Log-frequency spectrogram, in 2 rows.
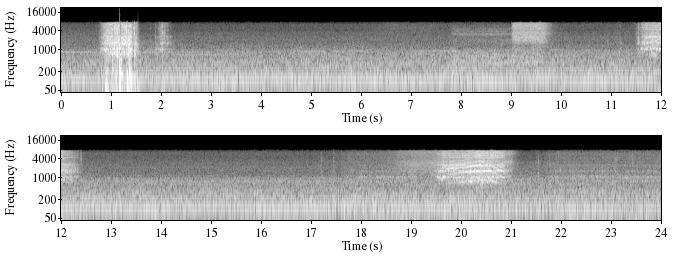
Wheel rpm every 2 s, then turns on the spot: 50, 0, 0, 0, 0, 20, 0, 0, 0, 60, 60, 20.
0-2 10-12 20-24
